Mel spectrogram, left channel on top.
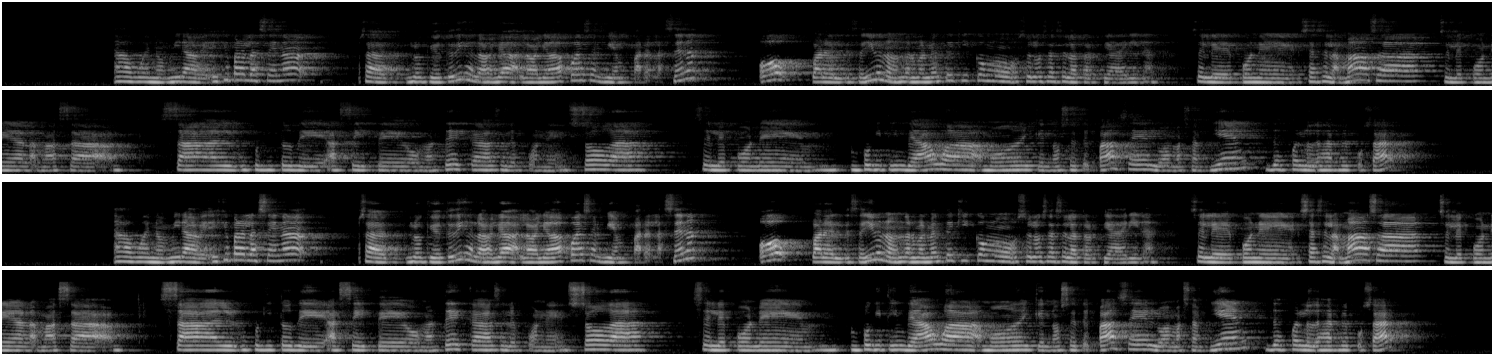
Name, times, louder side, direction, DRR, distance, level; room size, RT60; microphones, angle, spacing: voice 1, 1.1-3.1 3.6-7.0 7.6-11.6 11.9-16.1 16.5-21.3 21.8-28.8, right 3 dB, 70° right, 8 dB, 1.1 m, -27 dB
25.5 x 20.5 x 7.5 m, 0.95 s
head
